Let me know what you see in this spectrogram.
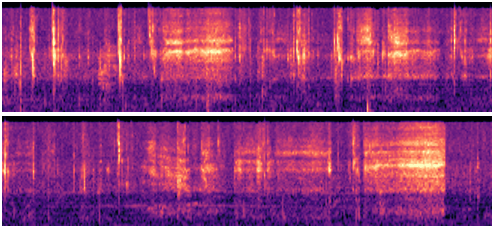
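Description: A person chewing a mouthful of rice and chicken curry with wet mouth smacks and many short clicks, along with the squish of fingers mixing rice into gravy on a plate.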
